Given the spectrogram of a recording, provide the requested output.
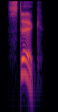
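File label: "stick", English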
